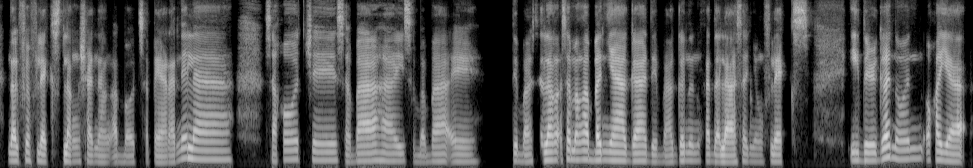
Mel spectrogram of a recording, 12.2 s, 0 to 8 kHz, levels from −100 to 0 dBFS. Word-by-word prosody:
nagfe-flex 135 -1 +1
lang 125 -2 -1
siya 120 -2 +1
ng 115 -1 -7
about 115 0 -8
sa - - -1
pera 110 +3 -1
nila, 160 -3 +1 0.4
sa - - -3
kotse, 150 -2 -3
sa 120 - +1
bahay, 135 +1 +1
sa 135 -3 +2
babae. 125 +1 -4 0.5
'Di 140 - -5
ba? 125 -2 -5
Sa 130 - -10
la 150 +1 +5
sa - - +2
mga 160 -1 +2
banyaga 145 -2 +4
'di 125 -2 -7
ba 115 0 -8
ganun 140 0 -5
kadalasan 120 0 0
yung 120 -1 -13
flex 125 -1 +3 0.5
either 145 0 +2
ganun 175 -1 +2
o 150 - -5
kaya, 140 -4 +4
135 Hz, 155 wpm, -24 LUFS, 125-150 Hz, 0.5 s, la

